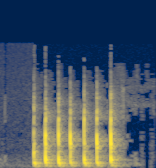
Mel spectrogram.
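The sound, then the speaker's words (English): Seven quick, evenly spaced knocks on a wooden door, firm, each with a short hollow ring, followed by silence. No voices are heard. “who in the world's at the house this time of night? Rhoda, go check the door.”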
